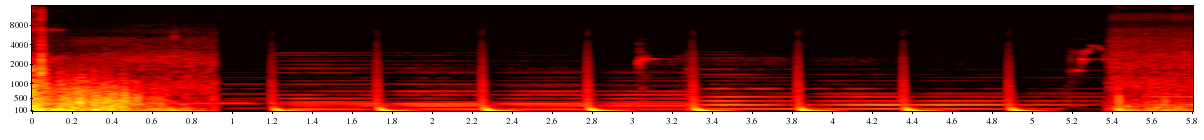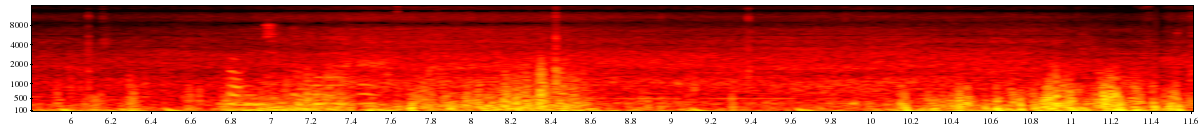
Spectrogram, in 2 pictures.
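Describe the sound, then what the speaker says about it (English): Wind at the beach roars into the microphone as a dense, gusty rumble, loud and close, following a short burst of rhythmic musical tones, with speech faintly mixed in. "Windy day, oh, at the beach with Nala."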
